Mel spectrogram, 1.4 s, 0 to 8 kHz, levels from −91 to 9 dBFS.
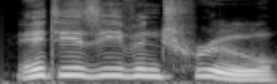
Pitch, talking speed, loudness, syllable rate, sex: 175 Hz, 175 wpm, -16 LUFS, 4.1 syllables/s, male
